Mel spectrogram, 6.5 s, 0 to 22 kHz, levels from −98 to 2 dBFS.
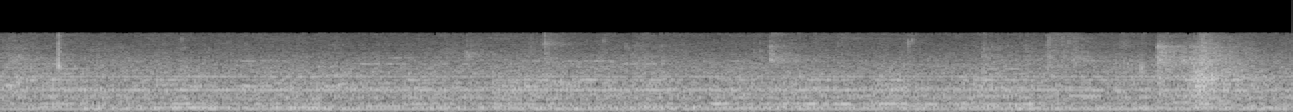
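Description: All the way through, the sound is dull with a gurgling, granular grit and nothing above 6.5 kHz, likely MP2 compression starved of bits, fitting roughly 48 kbps.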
